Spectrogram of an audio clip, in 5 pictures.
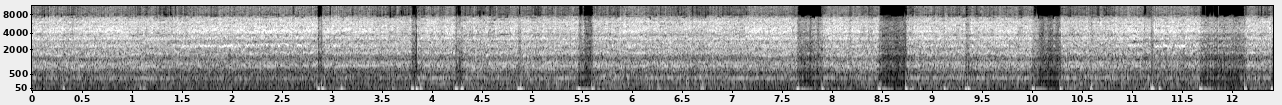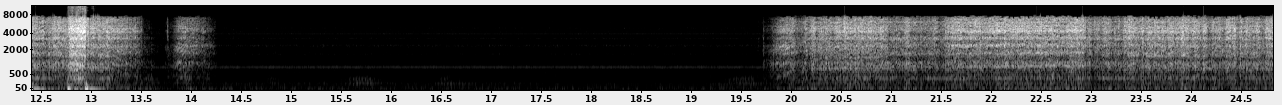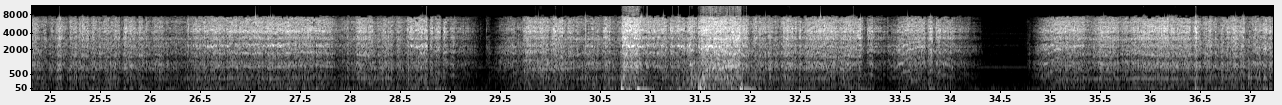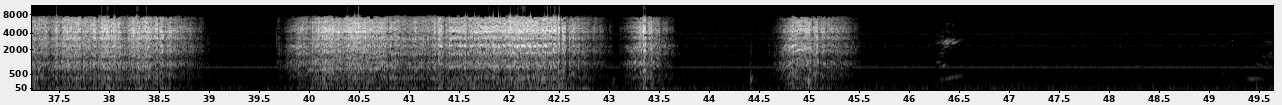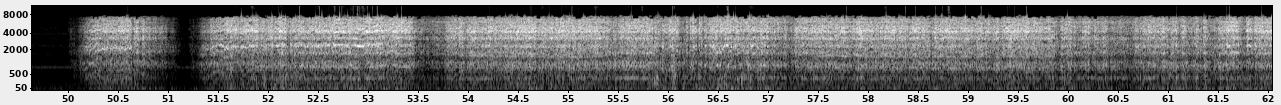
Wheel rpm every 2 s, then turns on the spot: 210, 220, 220, 230, 220, 220, 170, 10, 0, 10, 180, 220, 200, 210, 140, 200, 160, 100, 200, 100, 180, 100, 30, 0, 0, 70, 200, 210, 220, 200, 220.
42-44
